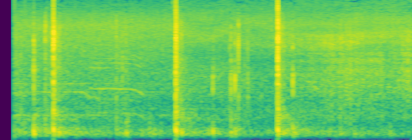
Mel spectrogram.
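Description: Fireworks going off: three loud, sharp bangs at about half a second, just under two seconds and nearly three seconds in, with smaller pops and crackles between them.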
